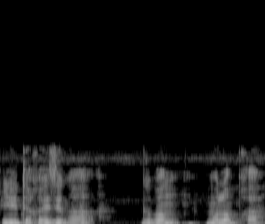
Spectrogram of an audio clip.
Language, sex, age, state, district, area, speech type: Bodo, male, 30-45, Assam, Chirang, rural, spontaneous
